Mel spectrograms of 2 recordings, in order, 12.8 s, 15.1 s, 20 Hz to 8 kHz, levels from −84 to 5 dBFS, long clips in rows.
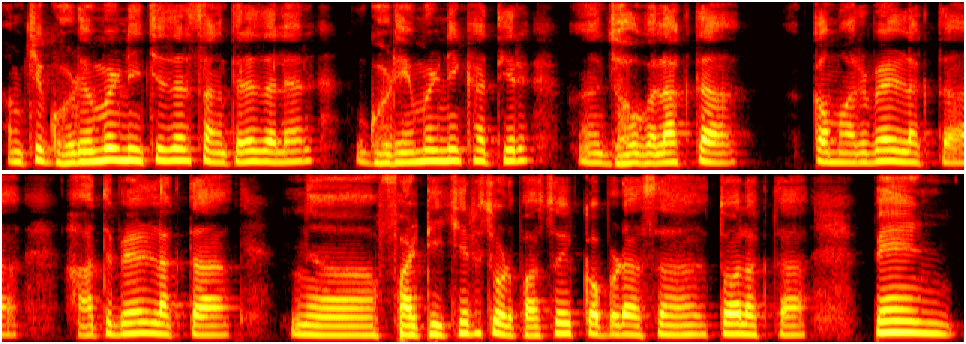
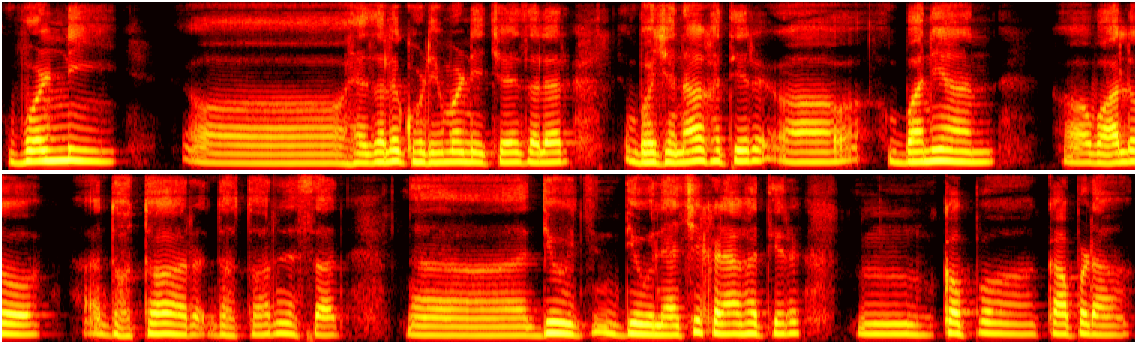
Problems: constant background noise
